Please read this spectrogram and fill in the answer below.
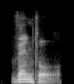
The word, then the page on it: ventil: British English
